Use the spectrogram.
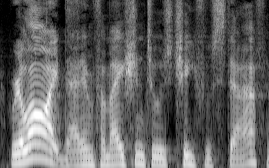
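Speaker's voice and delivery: mock Aussie accent that lands nearer Cockney; Australian slipping into Cockney. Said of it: "that sounded more Cockney than anything else".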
